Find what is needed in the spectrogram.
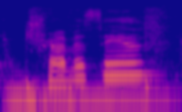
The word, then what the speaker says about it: Trevisan: We have Miss Amanda Trevisan.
